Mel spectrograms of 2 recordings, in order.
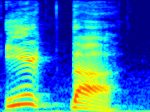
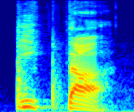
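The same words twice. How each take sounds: First: It is said with an L sound. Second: It is said with no L sound. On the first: The speaker calls it wrong. "It's wrong" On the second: The speaker calls it right. "there's no L said"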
